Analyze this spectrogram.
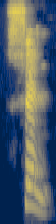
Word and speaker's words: sel: On va apprendre très prochainement qu'au milieu d'une syllabe, quand il y a le E, il se prononce E. Retiens, sel.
